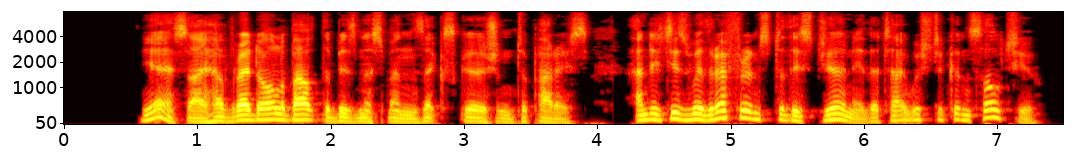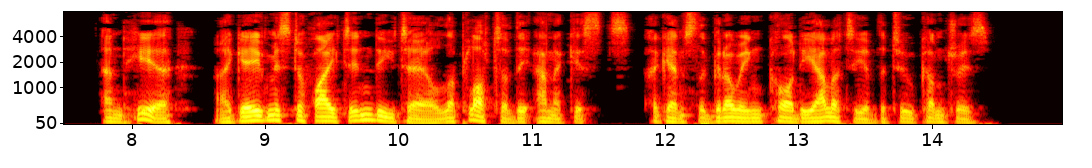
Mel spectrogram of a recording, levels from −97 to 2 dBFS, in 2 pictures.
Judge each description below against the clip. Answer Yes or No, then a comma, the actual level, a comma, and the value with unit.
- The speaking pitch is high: No, low, 105 Hz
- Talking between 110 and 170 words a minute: No, average, 190 wpm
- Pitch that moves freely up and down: Yes, wide, 6.8 semitones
